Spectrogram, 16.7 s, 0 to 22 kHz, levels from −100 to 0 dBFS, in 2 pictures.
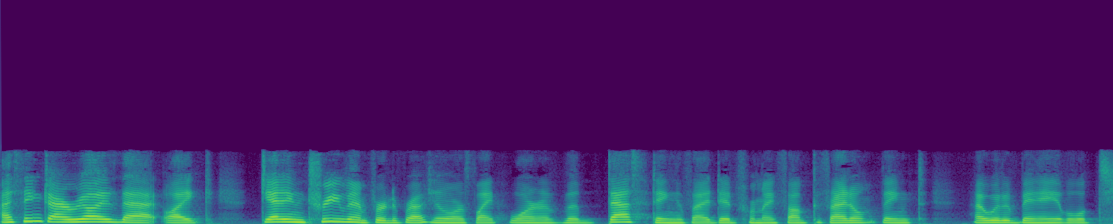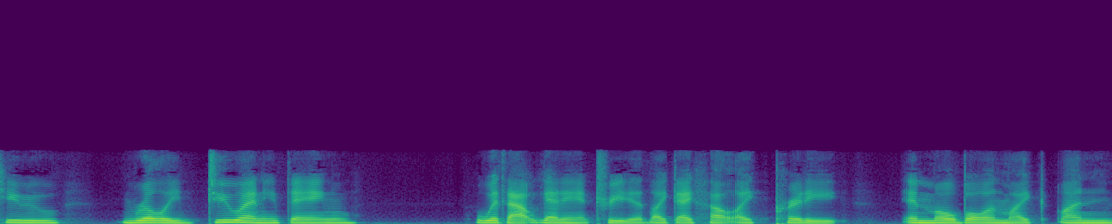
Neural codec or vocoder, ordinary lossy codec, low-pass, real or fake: codec, 16 kHz, 0.5 kbps, FunCodec, trained on LibriTTS, 25 frames a second; MP3, 64 kbps; 7.2 kHz; fake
